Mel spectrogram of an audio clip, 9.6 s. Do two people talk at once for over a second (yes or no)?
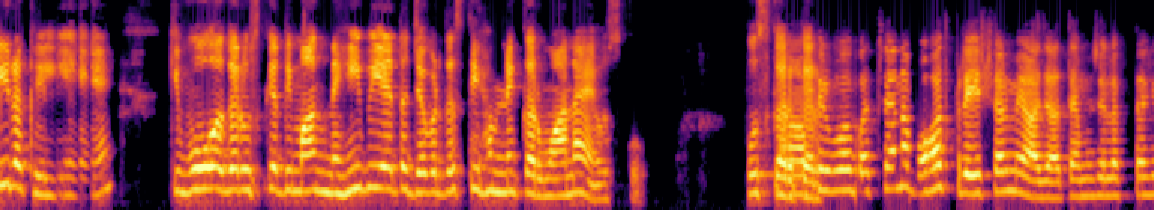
no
